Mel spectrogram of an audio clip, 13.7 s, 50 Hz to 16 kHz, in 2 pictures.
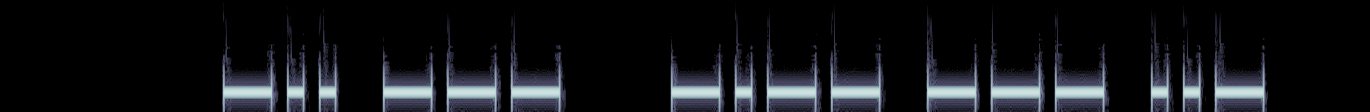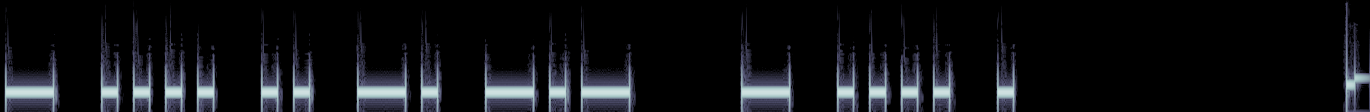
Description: Morse code, heard as a keyed tone, about 15 wpm, 700 Hz. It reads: DO YOU THINK THE
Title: Sets of 4 Words 15wpm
